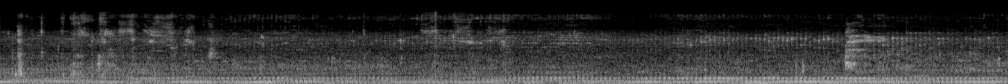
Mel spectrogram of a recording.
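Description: Close-up eating of braised pork trotters: soft chewing and a few faint clicks from chopsticks and the sticky skin being pulled. These sit over a steady low hum that runs throughout.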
